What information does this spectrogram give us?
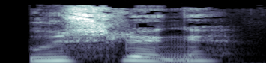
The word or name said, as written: udslynge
